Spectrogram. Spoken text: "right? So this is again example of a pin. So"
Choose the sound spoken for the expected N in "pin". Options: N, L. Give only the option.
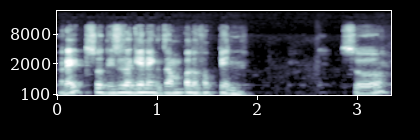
N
